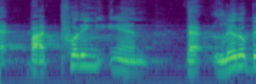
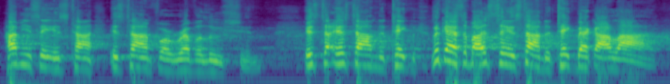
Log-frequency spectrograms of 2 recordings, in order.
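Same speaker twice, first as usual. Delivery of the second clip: loud, full-force preaching; rally the congregation to say it with you; rallying preacher; 4 semitones higher, 12 dB louder, faster than usual. Real, not acted. Rallies the congregation.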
